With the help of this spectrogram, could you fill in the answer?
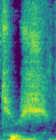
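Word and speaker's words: touché: It's pronounced touche.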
